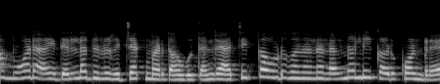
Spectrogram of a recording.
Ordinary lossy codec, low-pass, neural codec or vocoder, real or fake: none; 7.2 kHz; codec, 16 kHz, 4 kbps, X-Codec, HuBERT features, trained on general audio; fake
